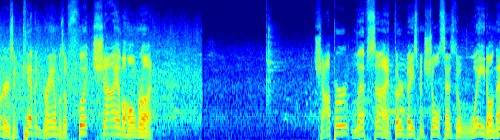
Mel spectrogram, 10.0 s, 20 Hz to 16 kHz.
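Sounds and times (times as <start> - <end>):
faint ballpark ambience: 0.0 - 10.0
metal bat hitting ball: 5.3 - 5.7.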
